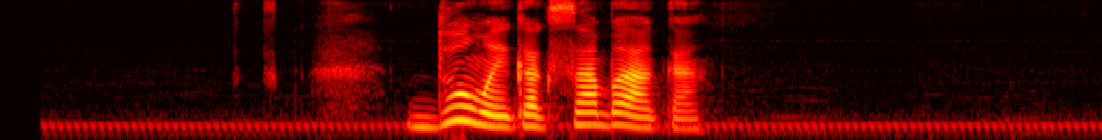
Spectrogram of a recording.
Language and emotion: Russian, angry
